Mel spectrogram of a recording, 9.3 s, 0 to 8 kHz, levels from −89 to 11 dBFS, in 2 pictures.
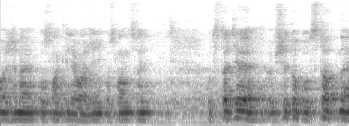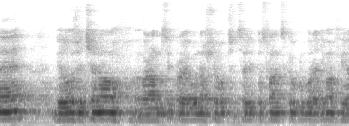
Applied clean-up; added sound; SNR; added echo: none; none; none; reverberation time 0.5 s.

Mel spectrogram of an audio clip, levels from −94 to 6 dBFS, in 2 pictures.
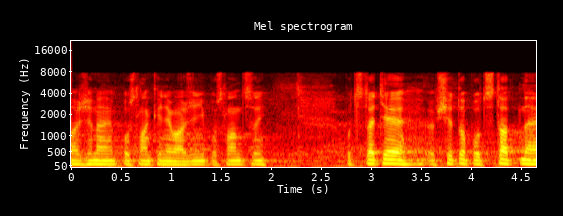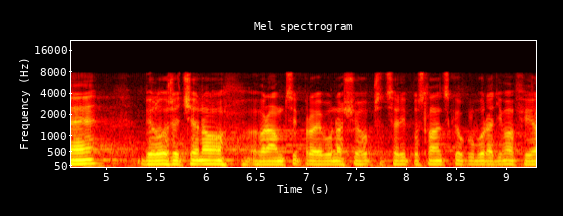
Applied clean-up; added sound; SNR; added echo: none; none; none; none.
